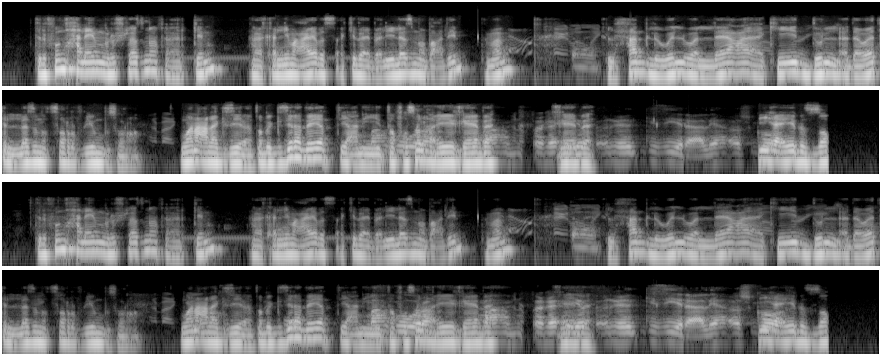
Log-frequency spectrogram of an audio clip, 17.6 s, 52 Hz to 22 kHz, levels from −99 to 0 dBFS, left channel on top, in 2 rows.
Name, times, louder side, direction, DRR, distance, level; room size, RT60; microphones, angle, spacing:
voice 1, 0.3-2.2 2.5-5.2 5.4-5.5 6.0-10.2 10.6-13.7 14.3-14.7 16.4-17.1, left 6 dB, 80° left, 0.4 m, -26 dB
Telephone, 1.6-3.9 4.4-6.2 7.2-9.4 10.2-11.6 13.3-13.6 13.9-14.7 15.1-15.7, left 2 dB, 15° left, 2.9 m, -56 dB
voice 2, 5.7-6.0 10.6-10.9 11.6-11.8 12.4-13.2 13.6-16.6, right 4 dB, 80° right, 1.2 m, -37 dB
head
